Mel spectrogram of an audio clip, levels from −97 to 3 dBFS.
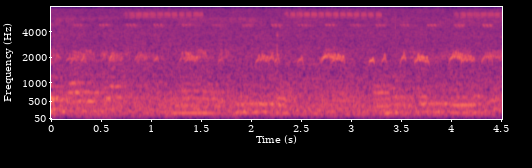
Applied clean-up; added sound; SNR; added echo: none; Insect; -4 dB; reverberation time 0.6 s.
